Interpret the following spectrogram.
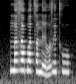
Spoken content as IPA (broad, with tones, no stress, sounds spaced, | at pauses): n a˦ z a˦ b a˦ t͡s a˦ n eː˨ l ʊ˦ z ĩ˦ tʰ uː˦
